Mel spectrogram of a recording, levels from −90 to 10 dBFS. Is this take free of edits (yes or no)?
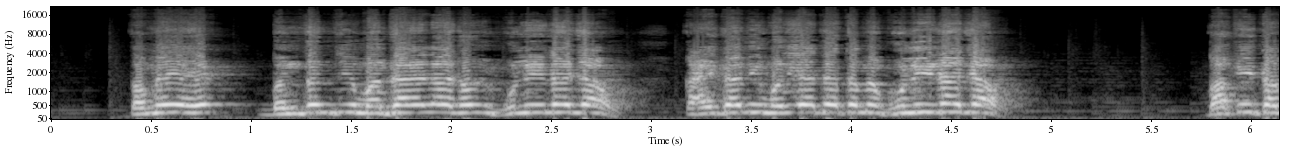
yes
